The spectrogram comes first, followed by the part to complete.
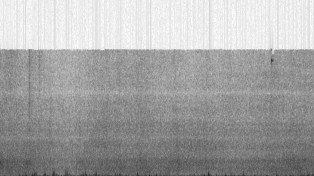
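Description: Wind blowing across the microphone in uneven gusts, a low rumble.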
